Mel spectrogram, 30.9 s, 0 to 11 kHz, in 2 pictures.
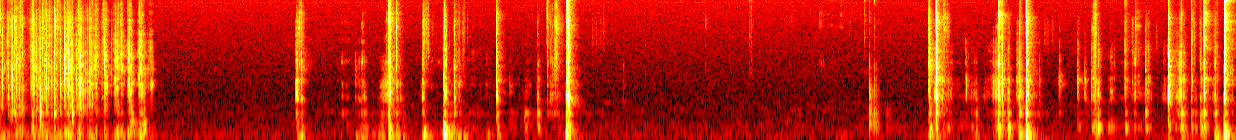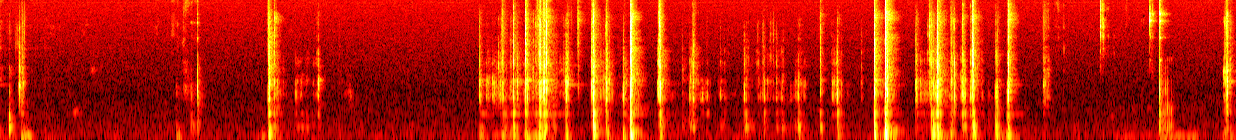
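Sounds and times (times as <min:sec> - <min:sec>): mechanical keyboard keys clicking: 0:00.0 - 0:01.9
mechanical keyboard typing: 0:00.0 - 0:02.0, 0:21.5 - 0:23.4.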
